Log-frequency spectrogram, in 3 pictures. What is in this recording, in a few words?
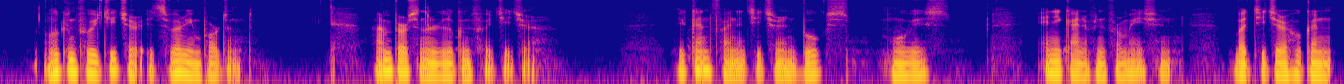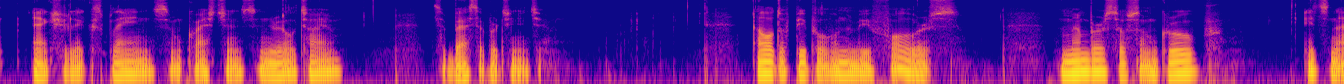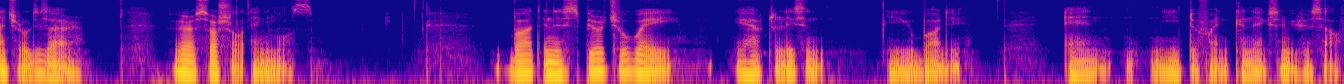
English sample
